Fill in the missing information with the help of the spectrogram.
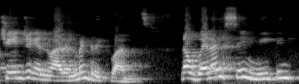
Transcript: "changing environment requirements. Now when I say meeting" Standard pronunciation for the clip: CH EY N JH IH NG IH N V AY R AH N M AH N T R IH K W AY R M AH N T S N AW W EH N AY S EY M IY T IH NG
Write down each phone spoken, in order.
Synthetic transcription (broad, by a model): CH EY N JH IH NG IH N V AY R AH N M AH N T R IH K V AY R M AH N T S N AW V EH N AY S EY M IY T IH NG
